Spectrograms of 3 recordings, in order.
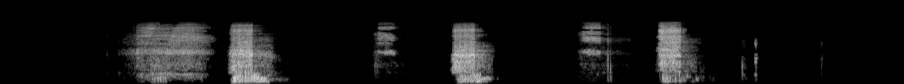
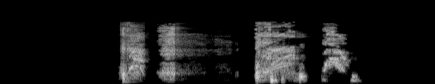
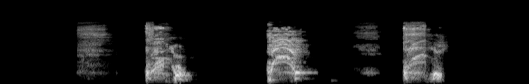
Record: {
  "exhalation_length": "9.0 s",
  "exhalation_amplitude": 31556,
  "exhalation_signal_mean_std_ratio": 0.34,
  "cough_length": "4.4 s",
  "cough_amplitude": 28843,
  "cough_signal_mean_std_ratio": 0.43,
  "three_cough_length": "5.3 s",
  "three_cough_amplitude": 28719,
  "three_cough_signal_mean_std_ratio": 0.38,
  "survey_phase": "beta (2021-08-13 to 2022-03-07)",
  "age": "45-64",
  "gender": "Female",
  "wearing_mask": "No",
  "symptom_cough_any": true,
  "symptom_runny_or_blocked_nose": true,
  "symptom_shortness_of_breath": true,
  "symptom_fatigue": true,
  "symptom_headache": true,
  "symptom_change_to_sense_of_smell_or_taste": true,
  "symptom_loss_of_taste": true,
  "symptom_other": true,
  "symptom_onset": "4 days",
  "smoker_status": "Ex-smoker",
  "respiratory_condition_asthma": false,
  "respiratory_condition_other": false,
  "recruitment_source": "Test and Trace",
  "submission_delay": "2 days",
  "covid_test_result": "Positive",
  "covid_test_method": "RT-qPCR",
  "covid_ct_value": 15.1,
  "covid_ct_gene": "ORF1ab gene",
  "covid_ct_mean": 15.4,
  "covid_viral_load": "9100000 copies/ml",
  "covid_viral_load_category": "High viral load (>1M copies/ml)"
}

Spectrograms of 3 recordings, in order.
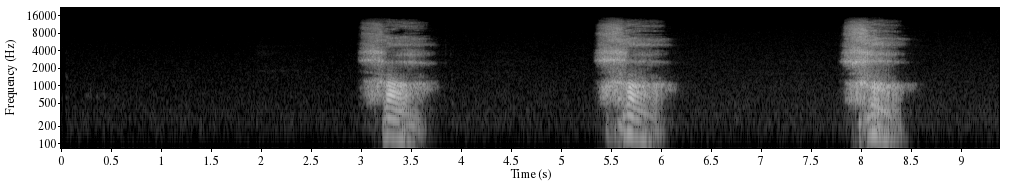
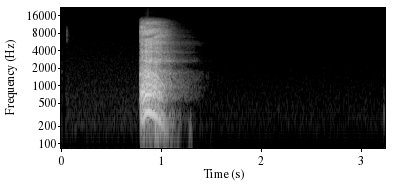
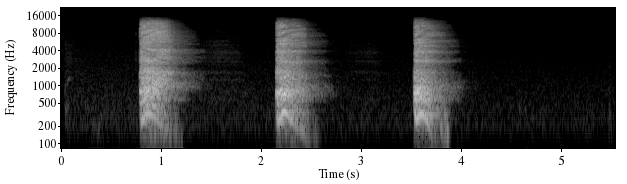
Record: {
  "exhalation_length": "9.4 s",
  "exhalation_amplitude": 7974,
  "exhalation_signal_mean_std_ratio": 0.33,
  "cough_length": "3.2 s",
  "cough_amplitude": 28648,
  "cough_signal_mean_std_ratio": 0.21,
  "three_cough_length": "5.5 s",
  "three_cough_amplitude": 9982,
  "three_cough_signal_mean_std_ratio": 0.31,
  "survey_phase": "beta (2021-08-13 to 2022-03-07)",
  "age": "65+",
  "gender": "Male",
  "wearing_mask": "No",
  "symptom_none": true,
  "smoker_status": "Ex-smoker",
  "respiratory_condition_asthma": false,
  "respiratory_condition_other": false,
  "recruitment_source": "REACT",
  "submission_delay": "1 day",
  "covid_test_result": "Negative",
  "covid_test_method": "RT-qPCR"
}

